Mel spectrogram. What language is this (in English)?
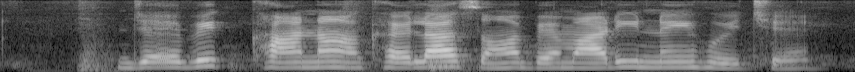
Maithili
